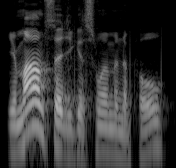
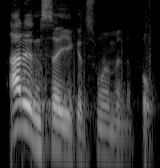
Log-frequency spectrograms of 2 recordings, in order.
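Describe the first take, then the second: First: "mom" leaned on with a mocking rise; smart-aleck jab on the word "mom"; stress on mom. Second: "I" punched, the rest falling; childish claim, weight on "I"; stress on I. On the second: Retold or imitated. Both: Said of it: "that old smart aleck part of me".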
